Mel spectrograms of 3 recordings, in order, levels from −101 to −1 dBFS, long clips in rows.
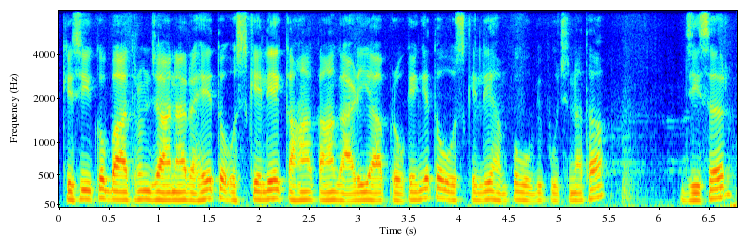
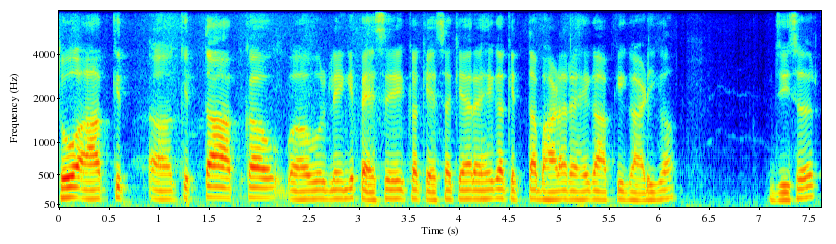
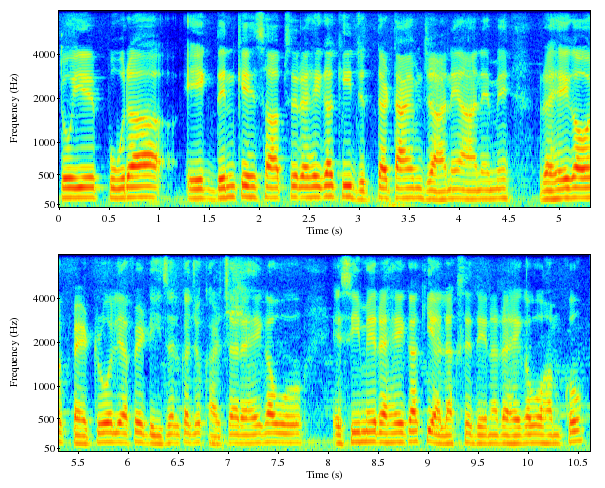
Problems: constant background noise, background conversations at intervals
